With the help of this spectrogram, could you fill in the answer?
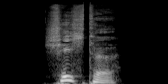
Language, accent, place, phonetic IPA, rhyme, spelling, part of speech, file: German, Germany, Berlin, [ˈʃɪçtə], -ɪçtə, schichte, verb, De-schichte.ogg
- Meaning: inflection of schichten: 1. first-person singular present 2. first/third-person singular subjunctive I 3. singular imperative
